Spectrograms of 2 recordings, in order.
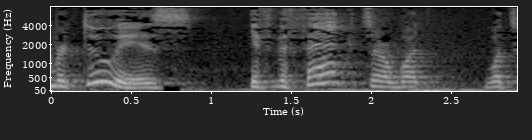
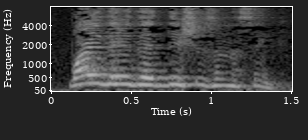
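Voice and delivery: livid wife; 7 semitones higher than usual. Acted. Wife livid at husband about the kitchen. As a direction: demand an answer, indignant. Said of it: "she's livid".

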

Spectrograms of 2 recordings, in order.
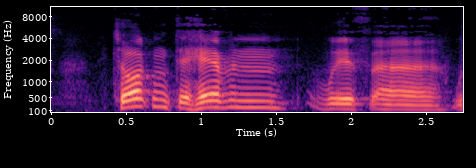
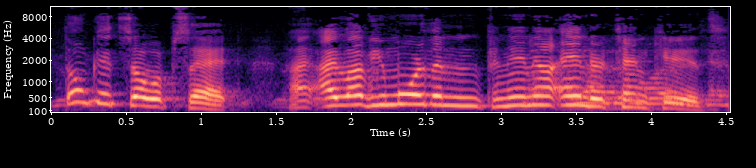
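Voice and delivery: higher and louder, an overdone husband pleading; exasperated husband; 8 semitones higher, 6 dB louder than usual. Retold or imitated. Husband mocked for always saying this, loud high pleading. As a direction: ham up a husband begging his wife. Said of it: "Isn't that what husbands always do?".

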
